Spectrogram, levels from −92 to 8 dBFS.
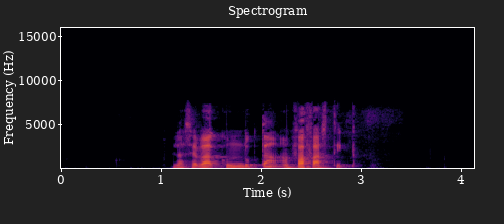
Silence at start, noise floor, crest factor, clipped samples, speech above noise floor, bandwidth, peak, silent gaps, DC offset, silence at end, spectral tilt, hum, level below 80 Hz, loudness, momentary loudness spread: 1.1 s; -88 dBFS; 26 dB; under 0.1%; 53 dB; 7.6 kHz; -14 dBFS; none; under 0.1%; 1.2 s; -3.5 dB/octave; none; -68 dBFS; -35 LUFS; 15 LU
